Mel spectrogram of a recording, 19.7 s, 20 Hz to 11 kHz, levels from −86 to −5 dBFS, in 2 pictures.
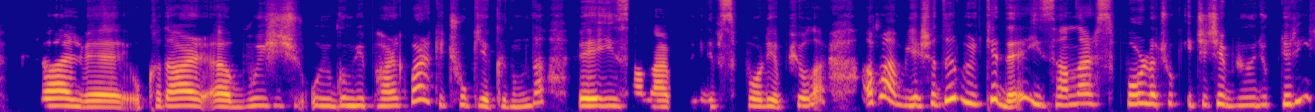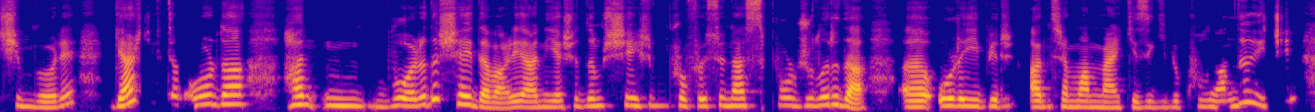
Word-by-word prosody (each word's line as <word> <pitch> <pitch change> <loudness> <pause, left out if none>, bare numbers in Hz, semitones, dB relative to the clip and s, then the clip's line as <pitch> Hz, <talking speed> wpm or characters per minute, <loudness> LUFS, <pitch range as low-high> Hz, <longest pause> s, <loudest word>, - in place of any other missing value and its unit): güzel 215 -2 +3
ve 180 -1 +3
o - - -8
kadar, 210 +1 +3
eee, 185 -1 +1
bu 215 - -4
işe 220 +1 -4
uygun 215 0 -2
bir 215 0 0
park 210 +5 -3
var 375 0 +1
ki 235 - -12
çok 240 -3 -8
yakınımda 200 - -3 0.3
ve 215 0 +8
insanlar 195 -3 -2
burada 180 - -29
gidip 190 +1 -11
spor 205 -2 -3
yapıyorlar. 205 +3 -2 0.2
Ama 370 - 0
yaşadığım 310 - +2
ülkede 405 - +2
insanlar 255 +1 -1
sporla 270 +1 0
çok 275 -1 -12
iç 245 - -7
içe 255 -3 -2
büyüdükleri 240 +5 -3
için 230 - -4
böyle, 170 - 0 0.3
gerçekten - - +3
orada, 265 - +3
han 245 +3 0 0.2
ııı, 210 -2 +1
bu 195 +3 +1
arada 240 - +3
şey 260 - +3
de 175 -3 +5
var 150 -1 +1
yani 175 +1 +1
yaşadığım 205 +4 -2
şehrin 215 -2 -2
profesyonel 210 0 0
sporcuları 220 +2 -2
da, 185 -8 +6 0.3
eee, 180 - +3
orayı 200 +2 +4
bir 200 +1 -3
antrenman 180 -1 +1
merkezi 165 0 -3
gibi 170 +1 -10
kullandığı 190 - -4
için, 290 - -8
215 Hz, 165 wpm, -23 LUFS, 190-245 Hz, 0.3 s, ve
